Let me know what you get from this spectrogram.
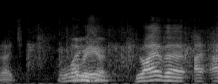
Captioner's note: applause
